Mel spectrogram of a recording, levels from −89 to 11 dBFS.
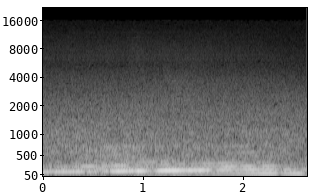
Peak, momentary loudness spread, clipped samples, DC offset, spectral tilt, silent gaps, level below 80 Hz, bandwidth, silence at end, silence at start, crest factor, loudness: -2 dBFS; 6 LU; under 0.1%; under 0.1%; -9.5 dB/octave; none; -28 dBFS; 5 kHz; 0 s; 0 s; 10 dB; -13 LUFS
